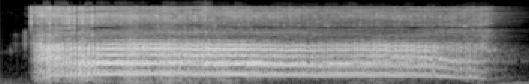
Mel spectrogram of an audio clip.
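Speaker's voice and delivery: high startled scream; imitated scream. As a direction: scream like a dog hitting pavement. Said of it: "he just keeps screaming".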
